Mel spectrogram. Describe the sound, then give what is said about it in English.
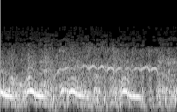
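A horse from a frenzied team of horses, one of which was singed by a bullet, neighs in several shrill, wavering bursts, its whinny rising and falling over a steady rumble of background noise. “I think a bullet singed one of the horses.”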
